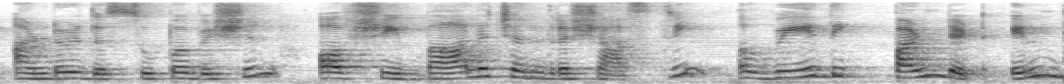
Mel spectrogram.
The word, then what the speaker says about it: Balachandra: the supervision of Sri Balachandra Shastri, a Vedic Pandit in Dharwar. Whenever we think about the name mentioned above, we remember what Periyaval said. You should pronounce the name as Balachandra and not Balachandra.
